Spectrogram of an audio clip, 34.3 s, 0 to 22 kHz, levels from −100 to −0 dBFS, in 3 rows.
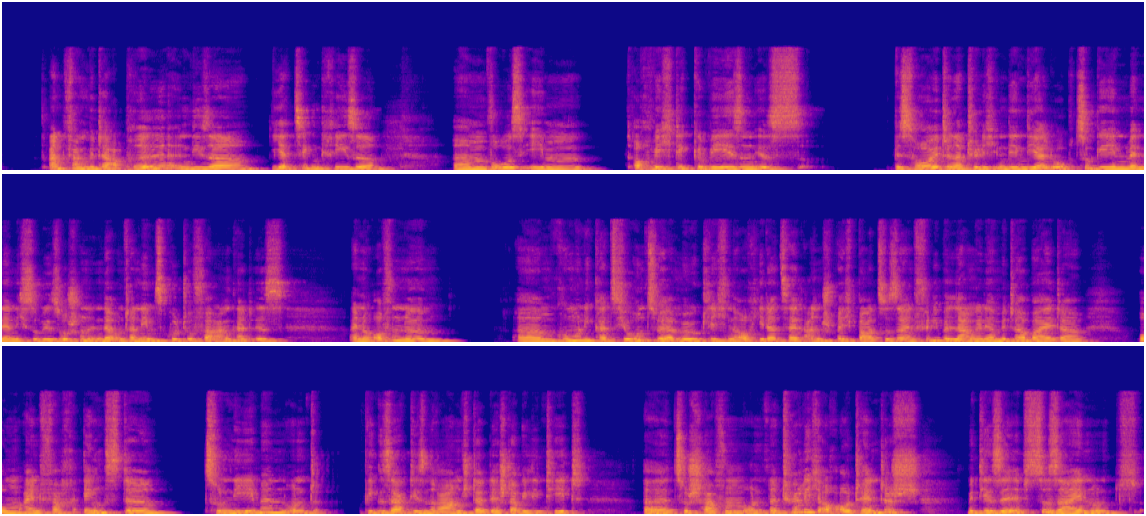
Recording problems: off-mic speech; far
room echo; very slight; dies away in 0.3 s

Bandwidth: 16 kHz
